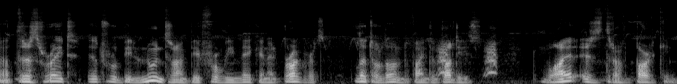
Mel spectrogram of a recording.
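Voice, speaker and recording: Moderate pace and fairly low pitch in a put-on character voice from a man. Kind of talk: read story. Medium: read story. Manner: soft-spoken.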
